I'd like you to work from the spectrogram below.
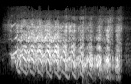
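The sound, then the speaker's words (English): A single horse whinny played from a phone app of horse sounds rings out for about two seconds, a loud, shrill neigh with a rapidly wavering pitch that breaks into sputtering snorts at the end, heard alone without voices. “So you have horses, all different horse whinnies.”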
